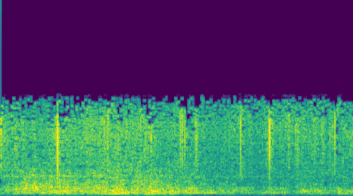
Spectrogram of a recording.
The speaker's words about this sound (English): the storm is stopping.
